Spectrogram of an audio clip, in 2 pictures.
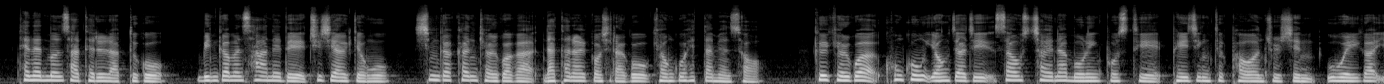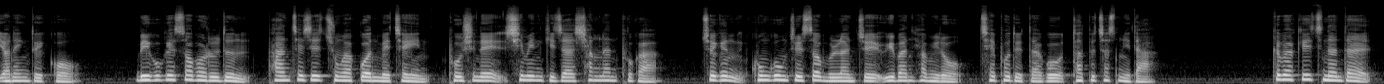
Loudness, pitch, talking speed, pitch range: -16 LUFS, 170 Hz, 295 characters per minute, 150-190 Hz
